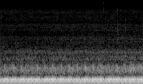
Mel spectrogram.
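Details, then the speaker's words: Jeep Grand Cherokee Limited X V6 just after cold start at about 20-something degrees: strong, even low rumble, no knocks or ticks; healthy smooth idle. "That reminds me so much of the sound of my 1975 Fiat X19. It was a 4-cylinder, 5-speed."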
